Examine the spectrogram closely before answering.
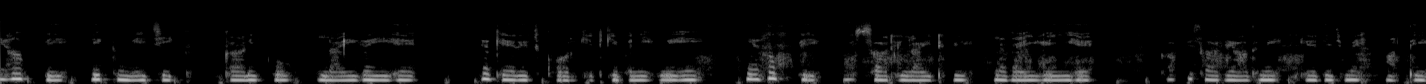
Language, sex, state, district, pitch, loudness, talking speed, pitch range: Hindi, female, Bihar, Supaul, 200 Hz, -29 LUFS, 130 wpm, 195-210 Hz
